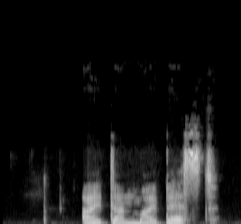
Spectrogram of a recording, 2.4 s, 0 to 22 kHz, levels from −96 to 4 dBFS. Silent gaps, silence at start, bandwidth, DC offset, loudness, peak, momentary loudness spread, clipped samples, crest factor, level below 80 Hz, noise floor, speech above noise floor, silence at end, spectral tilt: none; 0.85 s; 10 kHz; under 0.1%; -21 LUFS; -4 dBFS; 9 LU; under 0.1%; 20 dB; -62 dBFS; -52 dBFS; 30 dB; 0.25 s; -2.5 dB/octave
